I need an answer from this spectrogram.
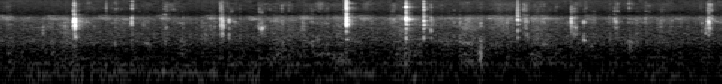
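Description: Close-up chewing and mouth sounds of someone eating rice and vegetable stew, with a few sharp clicks of a metal spoon against a small rice bowl, the loudest about half a second in and around three seconds in.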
